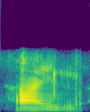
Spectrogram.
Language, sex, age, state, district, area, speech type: Malayalam, male, 30-45, Kerala, Kozhikode, urban, conversation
